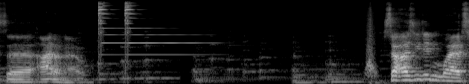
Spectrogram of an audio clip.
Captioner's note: ring bell chimes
